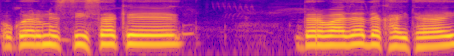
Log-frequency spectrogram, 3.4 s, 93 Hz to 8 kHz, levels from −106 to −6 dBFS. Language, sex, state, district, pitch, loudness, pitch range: Magahi, female, Jharkhand, Palamu, 235 Hz, -16 LUFS, 230-245 Hz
